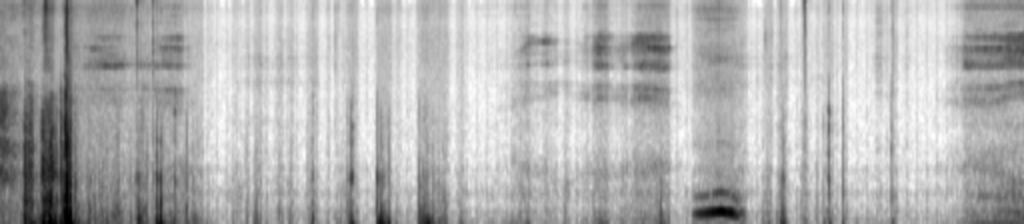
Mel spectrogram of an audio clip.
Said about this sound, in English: It's not funny. I'm just like... That's Daddy snoring. Oh, silly Daddy.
